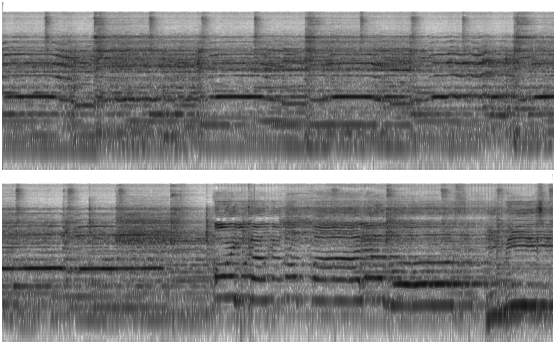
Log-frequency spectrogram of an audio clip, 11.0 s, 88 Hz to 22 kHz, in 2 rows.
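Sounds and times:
instrumental backing track: 0.0 - 11.0.

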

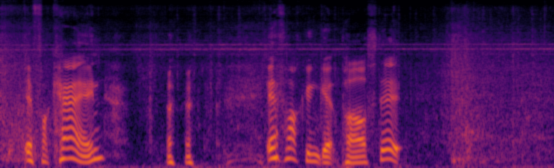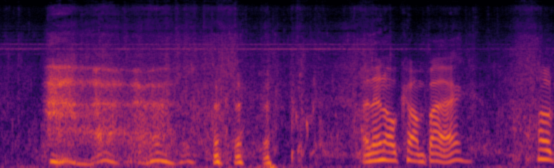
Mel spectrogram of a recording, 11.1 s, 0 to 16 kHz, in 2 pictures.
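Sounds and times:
man laughing: 1.6 - 2.4, 6.0 - 8.4.

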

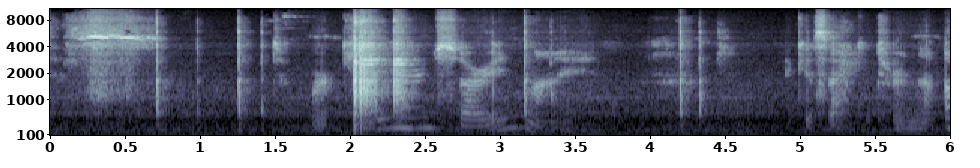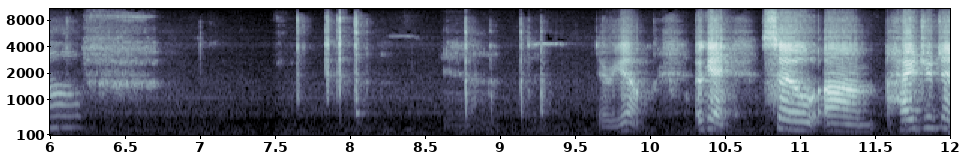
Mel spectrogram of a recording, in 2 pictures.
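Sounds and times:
computer keys clicking: 0.7 - 1.6, 4.2 - 4.5, 7.0 - 9.4.

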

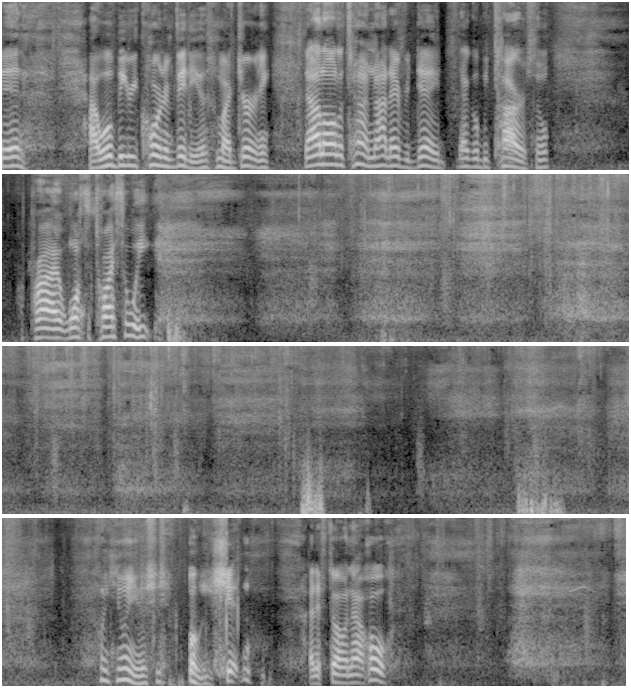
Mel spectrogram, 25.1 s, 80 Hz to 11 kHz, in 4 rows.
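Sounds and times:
footsteps on grass: 0.0 - 25.0.

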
